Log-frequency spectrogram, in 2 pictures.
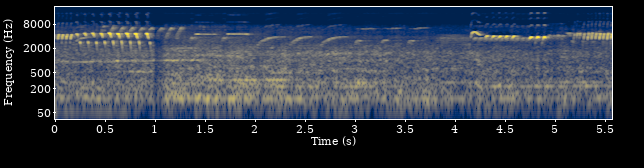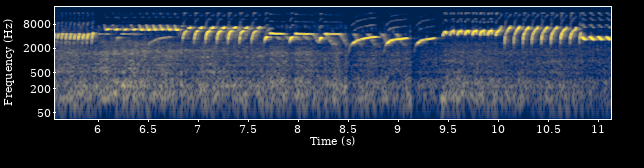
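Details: Pet canary singing: strong, repeated rising and falling whistled notes in rolling trills, some phrases held level, all over constant broadband background noise.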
